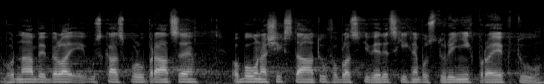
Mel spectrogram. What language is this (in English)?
Czech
